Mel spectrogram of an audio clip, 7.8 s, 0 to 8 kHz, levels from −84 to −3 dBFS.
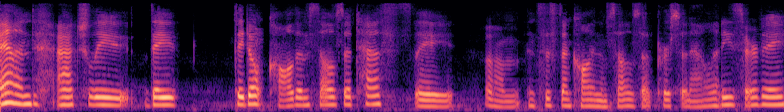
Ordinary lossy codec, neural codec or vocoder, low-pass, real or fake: AAC, 32 kbps; codec, 16 kHz, 0.8 kbps, ZipCodec; 7.2 kHz; fake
